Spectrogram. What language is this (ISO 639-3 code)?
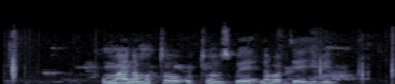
kin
